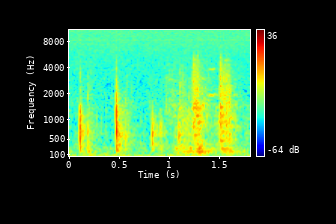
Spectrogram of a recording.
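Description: Three firm knocks on a wooden door, evenly spaced, followed by some softer shuffling sounds.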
